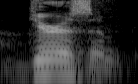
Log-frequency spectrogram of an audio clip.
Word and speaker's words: Gerizim: We're going to build a rival temple at Mount Gerizim. Gerizim is the pronunciation.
